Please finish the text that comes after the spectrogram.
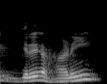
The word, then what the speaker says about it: गृहिणी: उच्चारण ग्र निकल गया ग्र नहीं है ग्री ग ही गृहिणी ठीक गृहिणी नहीं होता सामान्यता हम बोलचाल में ग्रहणी बोल ते हैं लेकिन गृहिणी उच्चारण भी शुद्ध करना है ठीक है गृहिणी नेक्स्ट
